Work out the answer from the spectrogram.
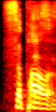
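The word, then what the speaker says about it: São Paulo: Should note for anybody that's looking up that song online that you have titled it not as the town is spelled, Sao Paulo, but more as how James Brown said it, Cipollo.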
